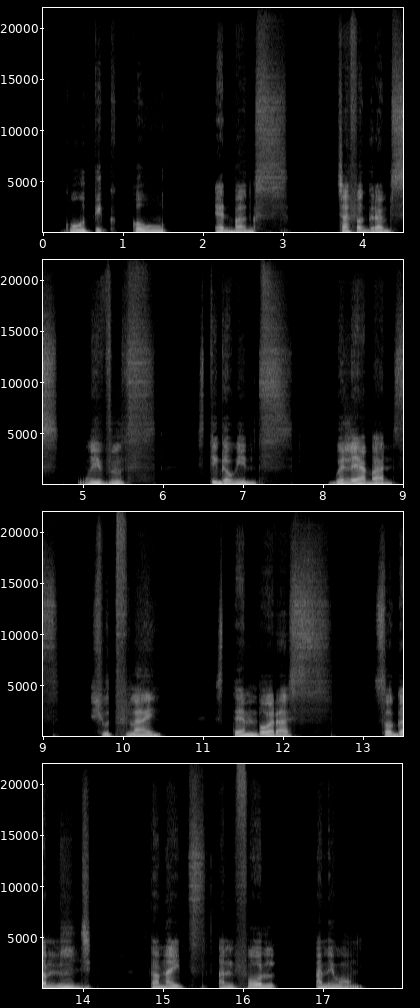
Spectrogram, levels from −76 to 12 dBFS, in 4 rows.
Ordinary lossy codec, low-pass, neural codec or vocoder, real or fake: none; none; codec, 44.1 kHz, 2.6 kbps, DAC; fake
